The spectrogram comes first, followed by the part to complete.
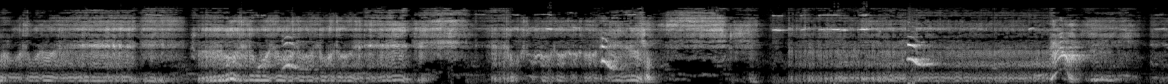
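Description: A dog grumbles and whines in drawn-out, wavering growls, with a few sharp yips breaking through.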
